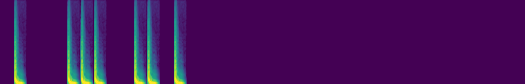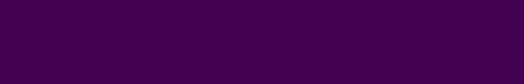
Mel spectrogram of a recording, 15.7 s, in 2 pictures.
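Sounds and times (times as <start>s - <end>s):
kick drum: 0.2s - 0.4s, 1.0s - 2.8s.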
